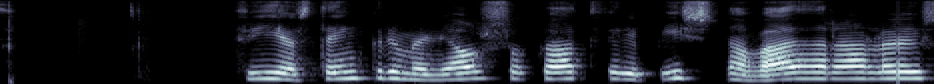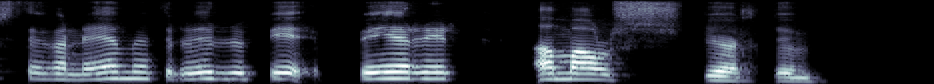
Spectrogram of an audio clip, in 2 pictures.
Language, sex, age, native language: Icelandic, female, 60-69, Icelandic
